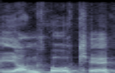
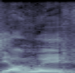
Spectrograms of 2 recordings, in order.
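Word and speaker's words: Younghoe Koo: Well, it's spelt Young Ho Q. Young Ho Q. Oh. But pronounced Young Wake.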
